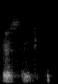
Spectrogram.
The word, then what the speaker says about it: Byzantine: I've heard it pronounced different ways depending on which videos you're listening to and who says it, but any American, presentations on it will pronounce it Byzantine.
